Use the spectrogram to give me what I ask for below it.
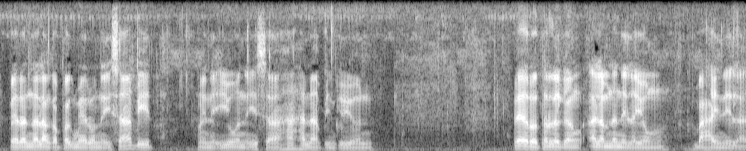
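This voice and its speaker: Noticeable background noise is present behind a man's voice. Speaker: goat farmer vlogger. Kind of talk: casual vlog. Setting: outdoors on farm. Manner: slow; lowered voice, quiet.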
